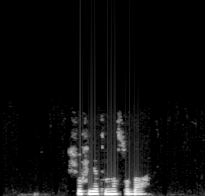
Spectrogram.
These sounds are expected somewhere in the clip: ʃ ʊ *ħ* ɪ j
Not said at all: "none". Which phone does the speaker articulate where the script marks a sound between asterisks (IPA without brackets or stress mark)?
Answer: f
